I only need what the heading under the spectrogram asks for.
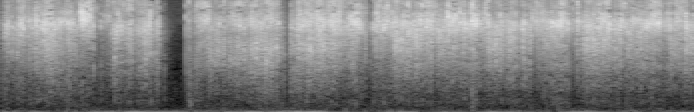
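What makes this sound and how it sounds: Long acrylic nails scratch the sides and front of a large, lit, solid rock-salt Himalayan salt lamp. The result is a dense, bright, gritty scraping that runs almost continuously, with a brief drop-out just after the first second and a few small dips later.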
